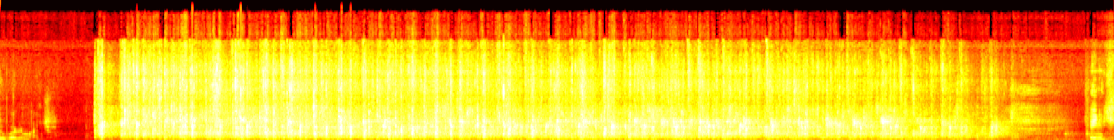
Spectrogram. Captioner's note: applause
